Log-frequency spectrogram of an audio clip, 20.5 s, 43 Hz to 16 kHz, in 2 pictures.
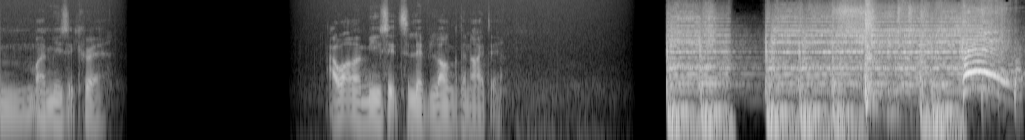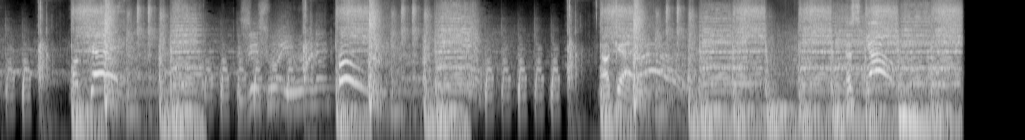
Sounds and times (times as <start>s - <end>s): Music: 6.7s - 19.9s.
